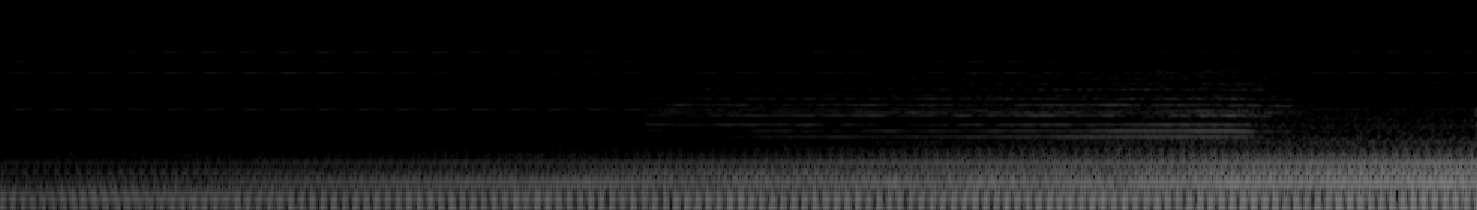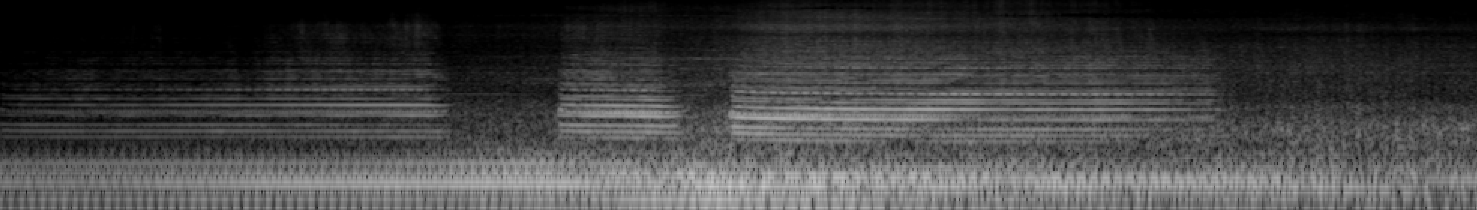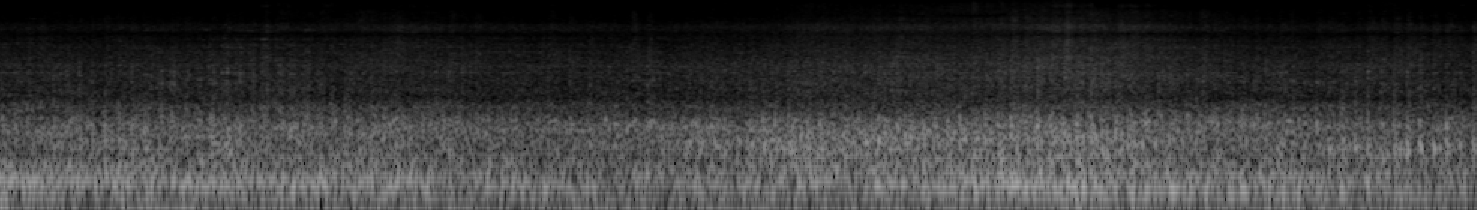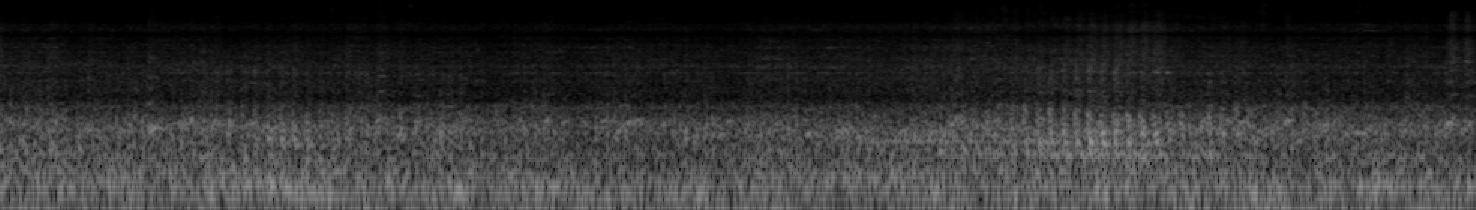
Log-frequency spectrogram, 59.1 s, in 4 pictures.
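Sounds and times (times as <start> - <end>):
train horn blasts: 6.5 - 13.0, 14.8 - 27.2.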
